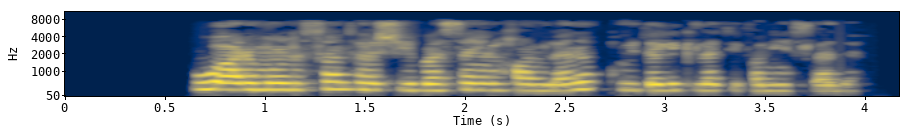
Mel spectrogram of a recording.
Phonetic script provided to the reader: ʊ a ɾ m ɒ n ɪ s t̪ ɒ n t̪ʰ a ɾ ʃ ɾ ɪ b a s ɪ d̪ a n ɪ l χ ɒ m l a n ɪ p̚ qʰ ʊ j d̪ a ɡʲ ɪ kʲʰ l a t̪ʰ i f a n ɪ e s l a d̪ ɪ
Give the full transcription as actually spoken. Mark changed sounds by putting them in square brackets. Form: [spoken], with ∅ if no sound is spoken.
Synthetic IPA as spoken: ʊ a ɾ m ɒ n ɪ s t̪ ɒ n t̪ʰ a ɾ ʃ ɾ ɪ b a s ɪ d̪ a n ɪ l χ ɒ m l a n ɪ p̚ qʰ ʊ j d̪ a ɡʲ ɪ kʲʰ l a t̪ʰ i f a n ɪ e s l a d̪ ɪ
